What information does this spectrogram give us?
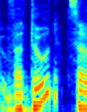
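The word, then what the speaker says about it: Vaduz: example the capital of Likenstein which would be Vadut so in German you would say vaduts and it's pronounced like in Roman because if you would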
